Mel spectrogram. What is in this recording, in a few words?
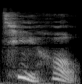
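"qi4hou4", Mandarin Chinese; 气候; 気候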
